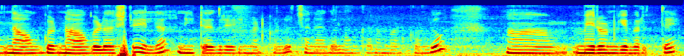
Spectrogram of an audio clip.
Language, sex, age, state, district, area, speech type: Kannada, female, 30-45, Karnataka, Chamarajanagar, rural, spontaneous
